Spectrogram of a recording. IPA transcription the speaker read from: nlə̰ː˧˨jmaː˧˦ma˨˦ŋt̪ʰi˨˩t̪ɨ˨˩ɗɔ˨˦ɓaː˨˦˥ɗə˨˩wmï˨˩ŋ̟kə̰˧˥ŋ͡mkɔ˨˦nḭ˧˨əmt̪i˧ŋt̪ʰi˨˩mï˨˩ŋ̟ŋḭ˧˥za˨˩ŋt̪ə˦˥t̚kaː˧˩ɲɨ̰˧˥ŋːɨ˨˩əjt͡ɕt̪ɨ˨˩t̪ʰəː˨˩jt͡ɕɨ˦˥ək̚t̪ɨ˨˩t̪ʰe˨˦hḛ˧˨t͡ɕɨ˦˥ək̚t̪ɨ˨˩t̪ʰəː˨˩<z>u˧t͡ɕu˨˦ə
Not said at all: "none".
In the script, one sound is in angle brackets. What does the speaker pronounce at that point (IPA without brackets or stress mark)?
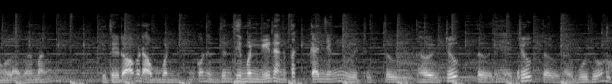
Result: v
